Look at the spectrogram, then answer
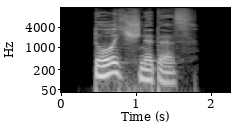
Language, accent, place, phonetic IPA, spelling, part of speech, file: German, Germany, Berlin, [ˈdʊʁçˌʃnɪtəs], Durchschnittes, noun, De-Durchschnittes.ogg
- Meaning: genitive singular of Durchschnitt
